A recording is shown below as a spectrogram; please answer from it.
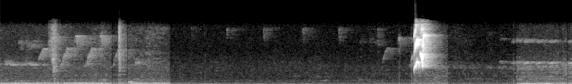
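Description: An African lovebird gives one loud, shrill, harsh screech after a few faint high chirps at the start, with low background hum between.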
